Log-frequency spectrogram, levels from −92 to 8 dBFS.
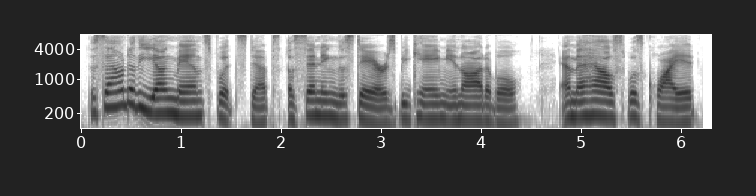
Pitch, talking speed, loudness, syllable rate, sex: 170 Hz, 160 wpm, -17 LUFS, 4.7 syllables/s, female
